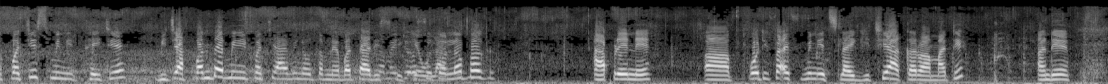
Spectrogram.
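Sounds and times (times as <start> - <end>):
person speaking: 0.0 - 5.0
chillies frying in oil: 0.0 - 11.0.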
